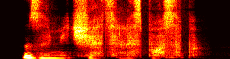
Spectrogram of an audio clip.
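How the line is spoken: Whispered reply. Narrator (Russian): шепотом ответила

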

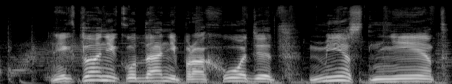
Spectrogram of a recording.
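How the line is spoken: Nasal dull droning. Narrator (Russian): гнусаво и уныло бубнил

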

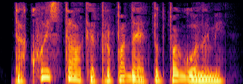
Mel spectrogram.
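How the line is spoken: Admiring sigh. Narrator (Russian): восхищенно вздохнула Хип

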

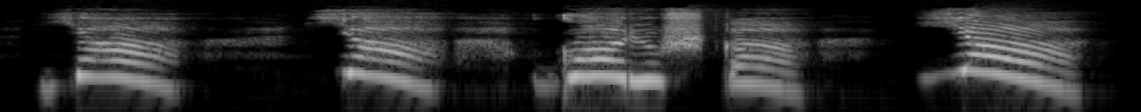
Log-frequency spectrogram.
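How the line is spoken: Loud ringing squeal. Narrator (Russian): звончей всех визжала хромая Анютка

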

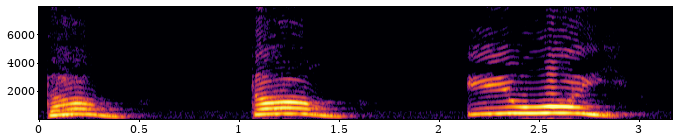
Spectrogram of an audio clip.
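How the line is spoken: Squealed. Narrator (Russian): провизжал Тишка

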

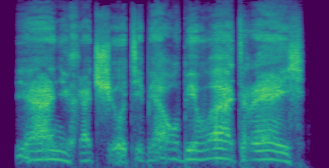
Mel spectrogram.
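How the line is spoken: Whisper. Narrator (Russian): прошептала мне Ребекка

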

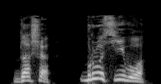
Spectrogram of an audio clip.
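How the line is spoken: Exclaimed. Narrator (Russian): воскликнула она

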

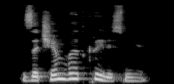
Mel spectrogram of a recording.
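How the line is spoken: Dry question. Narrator (Russian): сухо спросила я

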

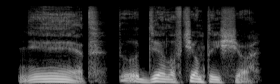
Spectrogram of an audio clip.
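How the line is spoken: Mutter. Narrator (Russian): пробормотал Алекс

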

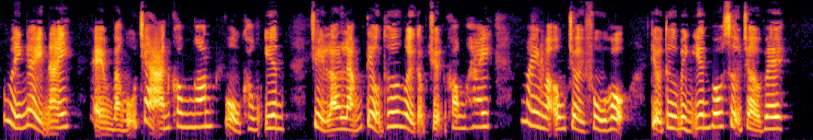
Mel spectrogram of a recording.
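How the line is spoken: Tearful sobbing. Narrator (Vietnamese): Đạo Thất khóe mắt cũng đỏ cả lên, thút thít lên tiếng

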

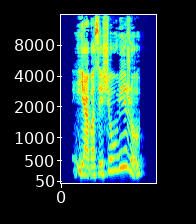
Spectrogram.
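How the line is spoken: Shrieked. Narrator (Russian): взвизгнул мужчина

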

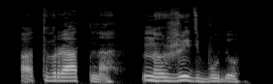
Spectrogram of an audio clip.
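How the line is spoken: Hoarse reply. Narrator (Russian): хрипло ответил Ревенс

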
